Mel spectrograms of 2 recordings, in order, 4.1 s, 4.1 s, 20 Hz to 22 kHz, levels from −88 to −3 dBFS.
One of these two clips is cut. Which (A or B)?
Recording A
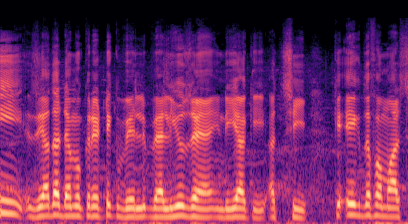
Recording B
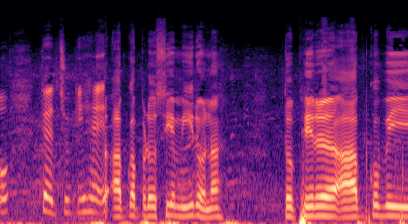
B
